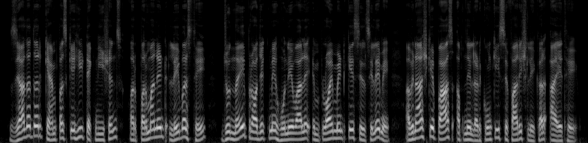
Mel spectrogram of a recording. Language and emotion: Hindi, neutral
